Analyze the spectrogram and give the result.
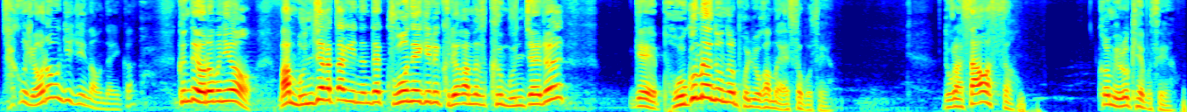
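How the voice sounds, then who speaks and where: A man's voice: very high voice, darkish tone. A male pastor preaching to university students, telling personal stories and asking the audience many questions. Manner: tells personal stories with vivid sound words.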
